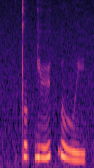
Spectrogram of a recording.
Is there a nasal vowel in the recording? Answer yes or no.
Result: no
